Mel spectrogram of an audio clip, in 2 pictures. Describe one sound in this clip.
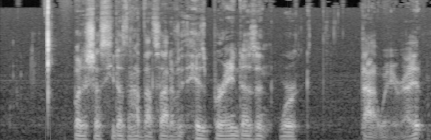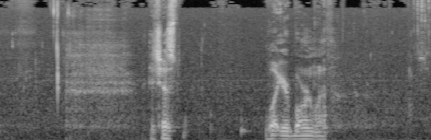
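A man speaks softly and closely into a microphone.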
